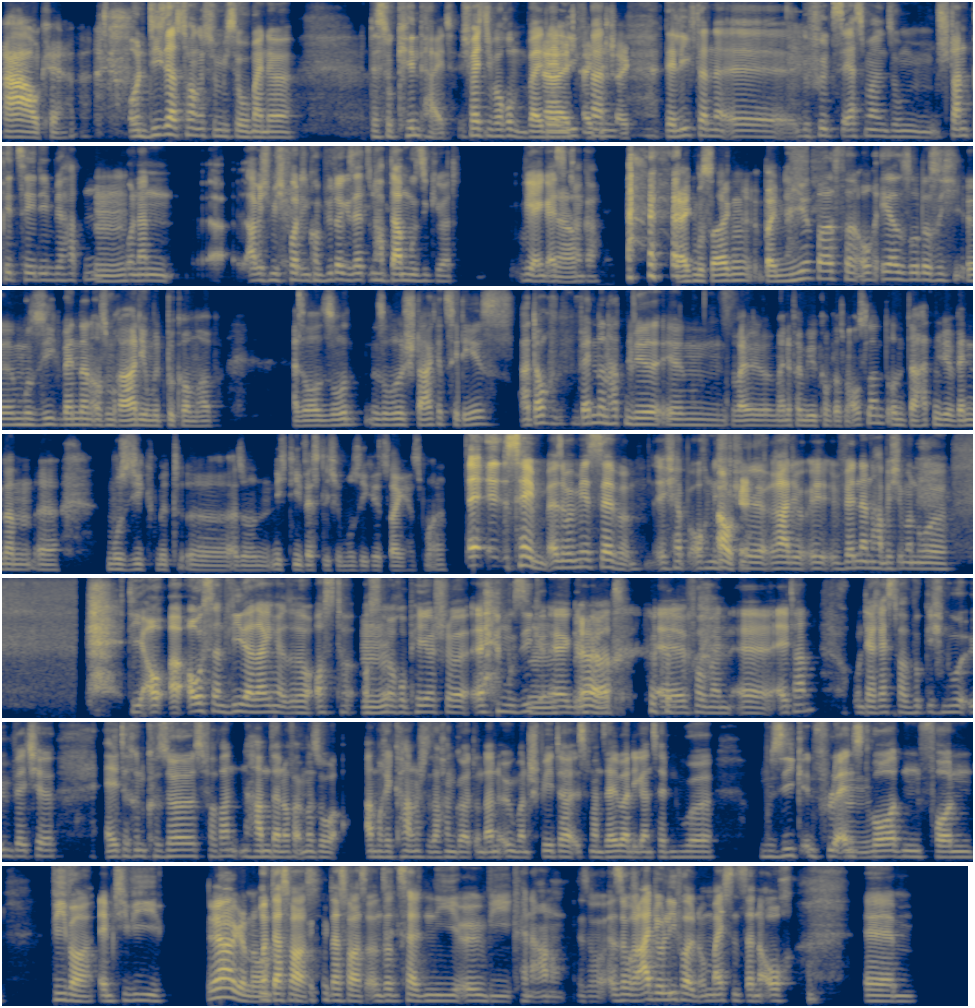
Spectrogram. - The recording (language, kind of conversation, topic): German, podcast, Welcher Song erinnert dich an deine Kindheit?
- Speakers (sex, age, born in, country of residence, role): male, 20-24, Germany, Germany, host; male, 25-29, Germany, Germany, guest
- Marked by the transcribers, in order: other background noise; other noise; laugh; in English: "same"; sigh; laughing while speaking: "äh"; chuckle; in English: "Musik-influencet"; chuckle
